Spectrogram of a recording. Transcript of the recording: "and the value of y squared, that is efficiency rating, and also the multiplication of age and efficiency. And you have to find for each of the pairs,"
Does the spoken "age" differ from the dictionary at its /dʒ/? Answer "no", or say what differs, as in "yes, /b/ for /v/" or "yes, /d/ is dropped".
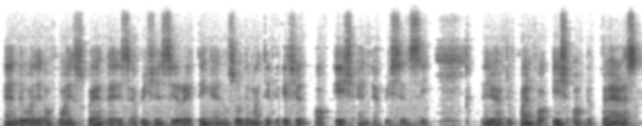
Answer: yes, /tʃ/ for /dʒ/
